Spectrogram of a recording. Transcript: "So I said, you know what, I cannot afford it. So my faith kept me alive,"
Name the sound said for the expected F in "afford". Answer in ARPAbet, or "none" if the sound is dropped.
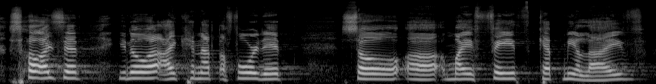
F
